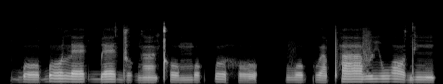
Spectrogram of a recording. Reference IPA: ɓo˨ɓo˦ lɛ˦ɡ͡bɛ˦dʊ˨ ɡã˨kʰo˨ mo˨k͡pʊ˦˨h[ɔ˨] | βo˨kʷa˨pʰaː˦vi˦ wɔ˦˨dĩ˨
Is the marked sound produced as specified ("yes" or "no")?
no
